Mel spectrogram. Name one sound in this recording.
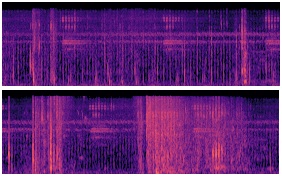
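Quick footsteps patter over grass and stone.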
